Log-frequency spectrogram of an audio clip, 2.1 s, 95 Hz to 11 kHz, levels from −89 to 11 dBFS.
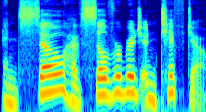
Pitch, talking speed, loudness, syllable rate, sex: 185 Hz, 175 wpm, -17 LUFS, 5.1 syllables/s, female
